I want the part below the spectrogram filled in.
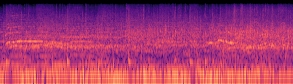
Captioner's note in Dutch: applaus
